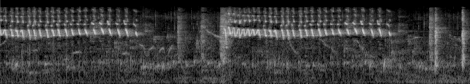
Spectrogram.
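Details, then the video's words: White-rumped shama giving kretekan, a crackling call used to provoke young shamas into singing. Two long, fast, buzzy rattles of evenly repeated high notes, each over a second long, followed by a few short sharp clicks. "KRETEKAN MURAI BATU MEMANCING EMOSI"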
